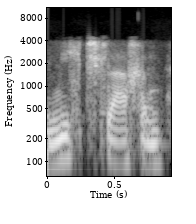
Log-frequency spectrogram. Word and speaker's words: nicht schlafen: I can pronounce this in the German way, nicht schlafen, which means do not sleep.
